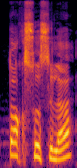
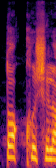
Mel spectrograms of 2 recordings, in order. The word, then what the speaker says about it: তক্ষশিলা: এল এ lux Cecilia হিন্দিতে যেমন আমরা বলেছিলাম তক্সশিলা ইংরেজিতেও তাই বলতে হবে তক্সশিলা কারণ কে এবং এস এইচ দুটোকে উচ্চারণ করতে হয় কিন্তু শুধুমাত্র বাংলার ক্ষেত্রেই তক্ষশিলা হবে ক্ষয় এর মত উচ্চারণ হবে নেক্সট নাম্বারে রয়েছে হিন্দির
